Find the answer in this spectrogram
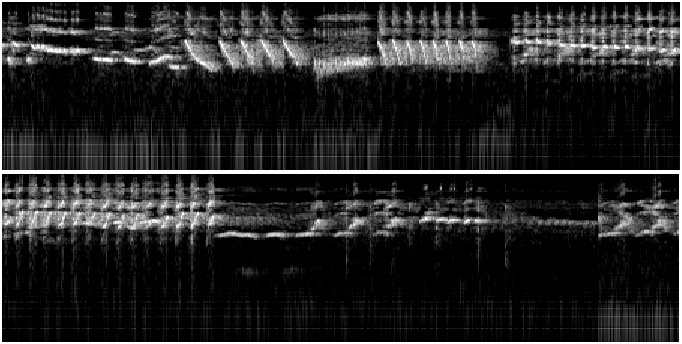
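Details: White-rumped shama of the Medan type singing vigorously with unusual sounds: loud, high, continuous song of rapid trills, buzzy rattling series, and sliding whistled phrases, changing every second or two.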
